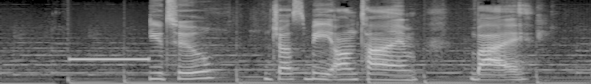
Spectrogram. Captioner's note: beep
